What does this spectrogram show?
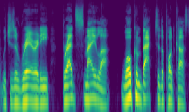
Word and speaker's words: Smeele: Yeah, it's just a weird Dutch pronunciation that I think we've always just been kind of trying to make sure people pronounce it correctly. And I think it's just, going back to my grandparents, I remember them kind of teaching us how to pronounce it properly.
